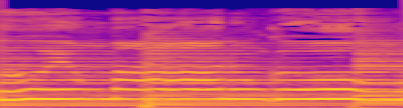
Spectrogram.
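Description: Acoustic-guitar-backed pop ballad with a female voice holding one long note, which steps down in pitch near the end.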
